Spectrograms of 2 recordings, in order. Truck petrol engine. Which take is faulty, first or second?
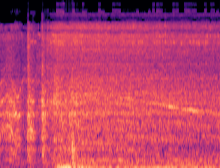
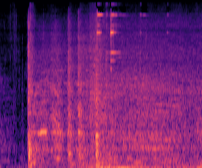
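first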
